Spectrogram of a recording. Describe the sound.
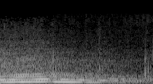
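A car engine drives off with a low, steady droning hum whose rumbling tone eases slightly as the vehicle moves away.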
